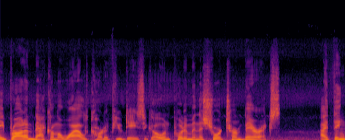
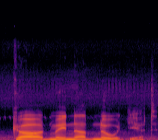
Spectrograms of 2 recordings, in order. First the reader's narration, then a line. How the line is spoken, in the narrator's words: Lando said dryly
